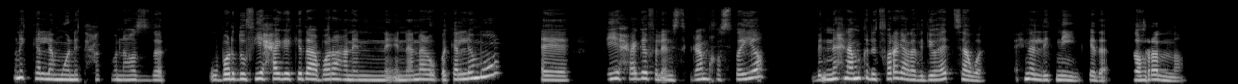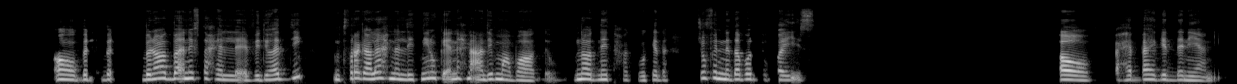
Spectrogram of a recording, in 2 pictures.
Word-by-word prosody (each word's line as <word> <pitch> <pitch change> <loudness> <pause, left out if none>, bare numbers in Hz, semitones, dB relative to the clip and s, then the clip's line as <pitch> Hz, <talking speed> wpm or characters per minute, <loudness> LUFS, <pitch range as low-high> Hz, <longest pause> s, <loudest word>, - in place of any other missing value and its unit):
ونتكلم 260 -7 +2
ونضحك 220 0 -2
ونهزّر، 210 -1 -4 0.5
وبرضه 245 +3 +3
في 260 +2 +2
حاجة 255 -1 +4
كده 255 0 +2
عبارة 235 +1 +2
عن 220 -2 +1
إن 205 -1 0
إن 205 0 -2
أنا 220 +3 +1
لو 225 - -1
باكلمهم، 285 - +3 0.5
آآ 195 -1 0 0.3
في 265 +3 +1
حاجة 260 +1 +1
في 260 -4 -5
الInstagram 225 +4 -1
خاصية 255 - -1 0.5
إن 235 - +3
إحنا 270 0 +4
ممكن 280 -1 +4
نتفرج 260 +4 +1
على 220 -4 +1
فيديوهات 210 +6 -1
سوا، 210 -8 0 0.4
إحنا 255 +3 +1
الاتنين 205 -4 -1
كده، 195 -3 -4 0.2
ظاهرة 210 +3 +3
لنا. 175 -5 -3 1.1
آه 230 -2 +6
ب 210 +2 -4 0.2
ب 230 +2 -4 0.3
بنقعد 265 +3 +5
بقى 270 +1 +3
نفتح 275 -2 0
ال 210 -2 -1
الفيديوهات 215 +4 -1
دي، 305 +10 -5 0.3
بنتفرّج 265 +5 0
عليها 255 +3 +5
إحنا 270 -3 +2
الاتنين، 230 +4 +1
وكأن 285 -3 0
إحنا 270 +1 -1
قاعدين 240 +3 +1
مع 225 -3 +3
بعض، 185 -3 -1 0.3
ونُقعد 240 -2 +3
نضحك 210 -3 -6
وكده، 195 0 -7 0.3
شوف 290 +1 -4
إن 250 -4 +4
ده 235 - +2
برضه 230 -2 -4
كويس. 210 -1 -4 2.5
آه، 205 -4 +7 0.2
باحبّها 215 +3 -2
جدًا 210 -2 -3
يعني، 195 - -4
230 Hz, 150 wpm, -22 LUFS, 210-255 Hz, 2.5 s, آه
